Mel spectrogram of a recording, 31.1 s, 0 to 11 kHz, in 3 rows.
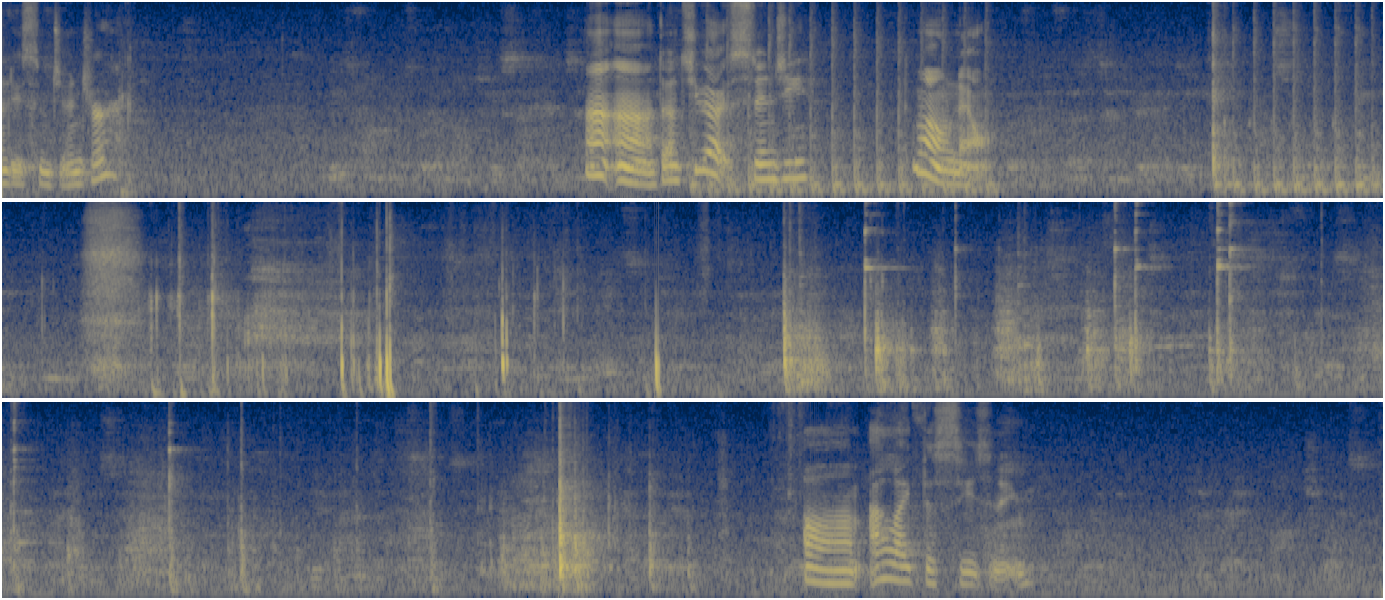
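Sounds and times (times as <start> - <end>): spice jars knocking on counter: 5.1 - 7.6, 9.1 - 10.4
glass jars clinking: 16.2 - 20.0.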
